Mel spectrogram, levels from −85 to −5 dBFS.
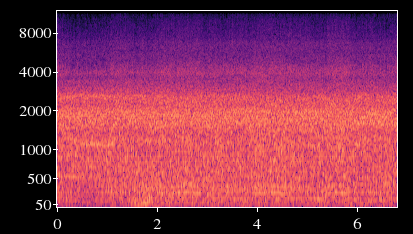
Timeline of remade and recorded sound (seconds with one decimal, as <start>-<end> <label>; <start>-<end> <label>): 0.0-0.6 remade; 0.6-6.8 recorded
